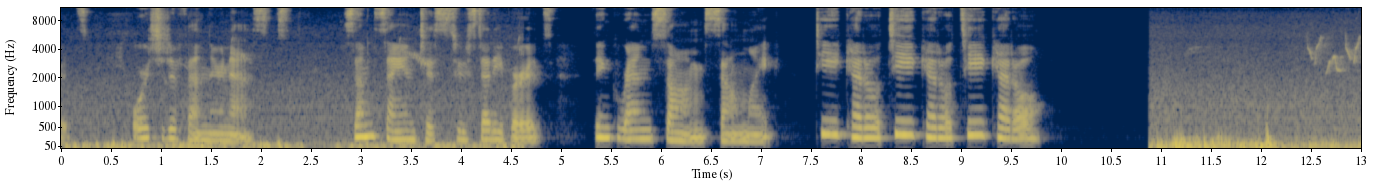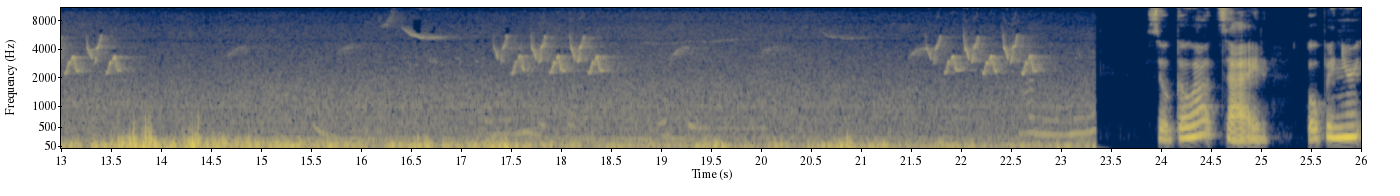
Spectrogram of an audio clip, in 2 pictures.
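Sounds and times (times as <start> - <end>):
wren singing rolling song: 0.0 - 4.6, 11.0 - 23.3
low background rumble: 11.7 - 23.1
faint bird chirps: 12.4 - 13.8, 14.6 - 23.4.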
